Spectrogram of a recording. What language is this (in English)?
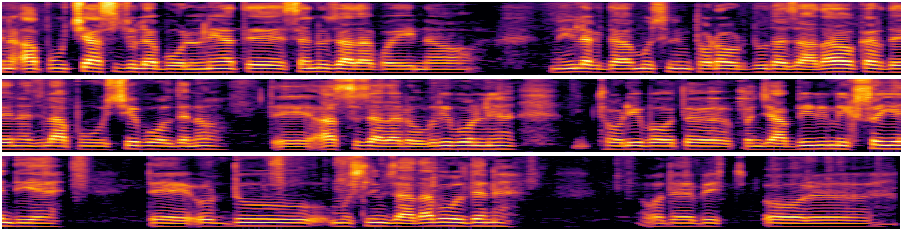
Dogri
